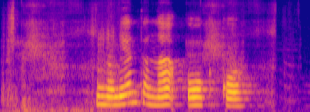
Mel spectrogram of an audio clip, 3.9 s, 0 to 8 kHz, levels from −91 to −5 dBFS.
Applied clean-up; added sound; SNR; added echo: neural separator model SepFormer DNS4.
